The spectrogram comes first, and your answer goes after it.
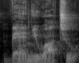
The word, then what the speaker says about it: Vanuatu: you ought to islands I know it's so easy to say why not or but the proper pronunciation as far as I'm concerned from what I've looked at is Vanuatu Islands I had another warning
